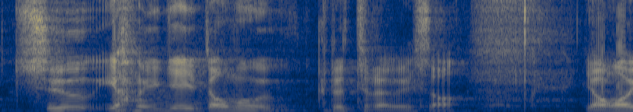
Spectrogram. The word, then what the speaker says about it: 주영: 주영 그러면 이제 투영 너무 어려투영 뭐 이런 식으로 이렇게 물어보는 거예요. 그래서 아 not투영 주영 이게 너무 그렇더라고요.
